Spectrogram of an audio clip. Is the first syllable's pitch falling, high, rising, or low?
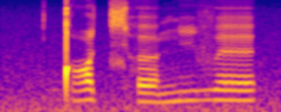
high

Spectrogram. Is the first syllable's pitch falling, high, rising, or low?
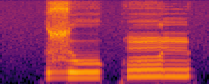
low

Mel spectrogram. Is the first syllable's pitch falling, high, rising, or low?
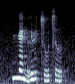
falling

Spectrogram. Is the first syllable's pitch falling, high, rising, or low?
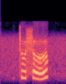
rising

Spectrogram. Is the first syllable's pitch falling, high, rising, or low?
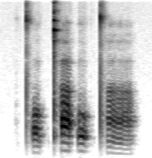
low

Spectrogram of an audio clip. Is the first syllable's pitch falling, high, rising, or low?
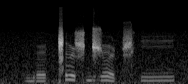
low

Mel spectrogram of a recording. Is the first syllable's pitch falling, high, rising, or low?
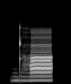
high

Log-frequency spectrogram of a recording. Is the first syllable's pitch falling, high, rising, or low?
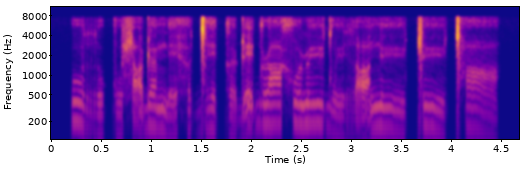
falling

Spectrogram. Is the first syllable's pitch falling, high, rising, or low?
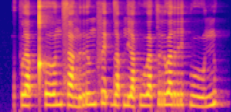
low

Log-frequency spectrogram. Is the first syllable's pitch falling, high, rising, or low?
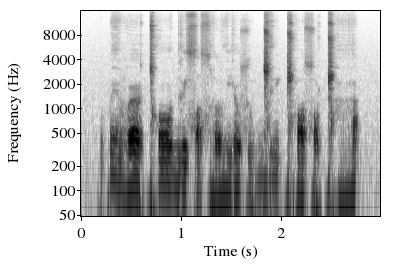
falling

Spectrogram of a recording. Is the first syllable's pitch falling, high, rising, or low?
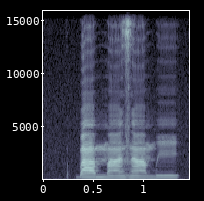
high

